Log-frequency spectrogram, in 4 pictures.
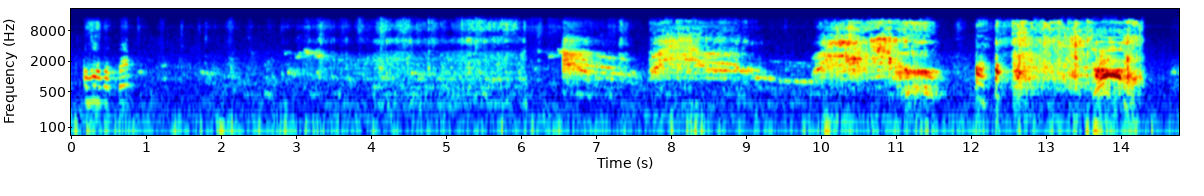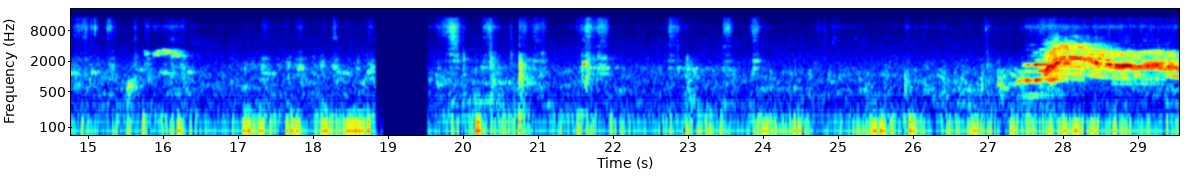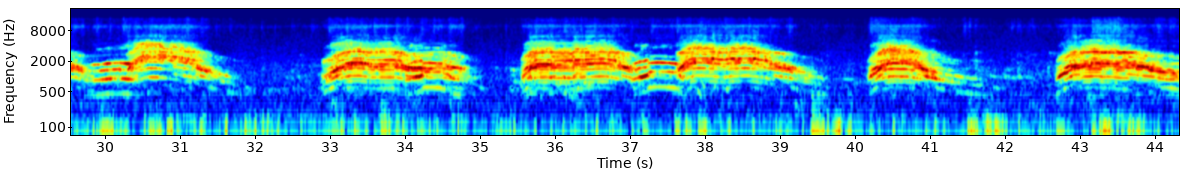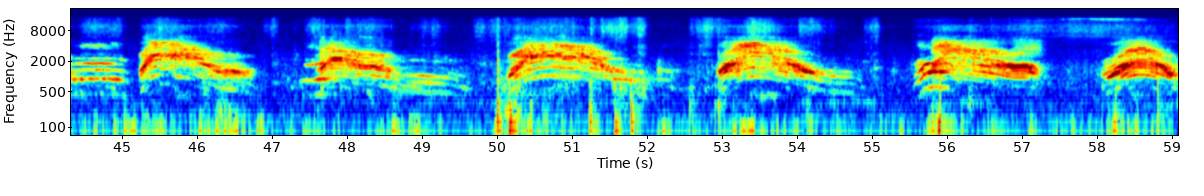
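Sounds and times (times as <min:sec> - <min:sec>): cats yowling in a fight: 0:06.6 - 0:11.6, 0:27.4 - 0:31.8, 0:32.9 - 0:41.7, 0:42.6 - 0:46.8, 0:47.4 - 0:54.8, 0:55.6 - 0:57.3, 0:58.1 - 0:59.0.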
